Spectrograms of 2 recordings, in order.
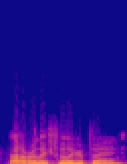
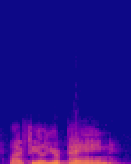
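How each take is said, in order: First: A mock Bill Clinton, feeling the pain; Bill Clinton impression. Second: Said in the usual way. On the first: Preacher jokingly imitates Bill Clinton in a higher voice. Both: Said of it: "I was gonna do a Bill Clinton impression here".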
